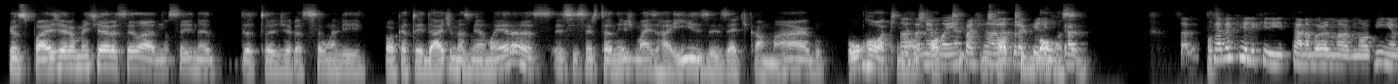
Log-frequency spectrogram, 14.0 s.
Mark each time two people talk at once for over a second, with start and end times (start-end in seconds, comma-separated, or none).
9.0-10.8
